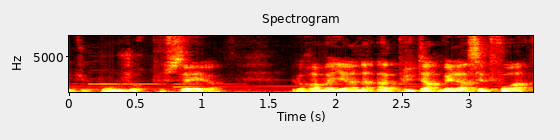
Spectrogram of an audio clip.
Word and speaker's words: Ramayana: parler du ramayana oui ça s'écrit ramayana mais ça se prononce comme ariane alors je suis très content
